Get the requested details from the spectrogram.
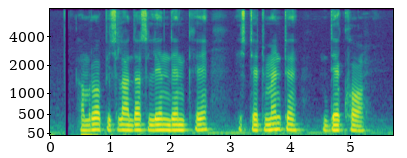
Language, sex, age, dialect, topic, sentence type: Maithili, male, 18-24, Angika, banking, statement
